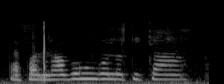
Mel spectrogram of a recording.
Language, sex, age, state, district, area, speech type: Bengali, female, 45-60, West Bengal, Alipurduar, rural, spontaneous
